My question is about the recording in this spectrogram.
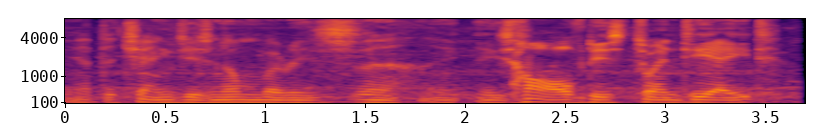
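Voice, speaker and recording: Male cricket commentator, lowish voice, chatty and statistical, with clear ambient noise behind him. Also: level tone, normal speed.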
